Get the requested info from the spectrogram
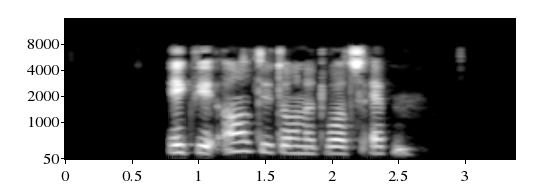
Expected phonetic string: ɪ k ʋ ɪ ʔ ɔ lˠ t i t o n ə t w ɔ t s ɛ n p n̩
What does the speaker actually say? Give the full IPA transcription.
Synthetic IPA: ɪ k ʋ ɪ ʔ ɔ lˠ t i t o n ə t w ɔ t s ɛ p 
